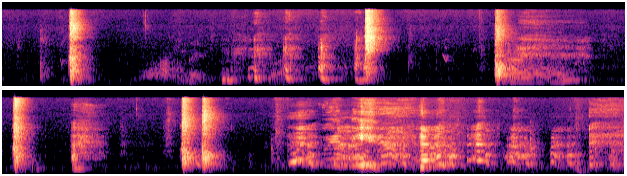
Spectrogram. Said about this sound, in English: Okay. Oh, that always cracks me up. But the sound of the black hand clap does signify that we are live. We are live. Yes. So we are live.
